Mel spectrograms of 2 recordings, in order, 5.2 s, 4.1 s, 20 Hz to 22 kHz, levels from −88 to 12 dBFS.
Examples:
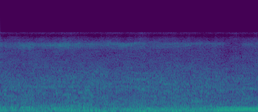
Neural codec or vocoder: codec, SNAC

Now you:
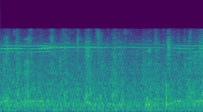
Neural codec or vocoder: none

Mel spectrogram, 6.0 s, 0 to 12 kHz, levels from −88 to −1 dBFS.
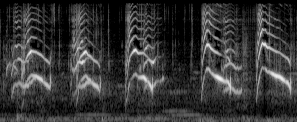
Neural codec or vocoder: none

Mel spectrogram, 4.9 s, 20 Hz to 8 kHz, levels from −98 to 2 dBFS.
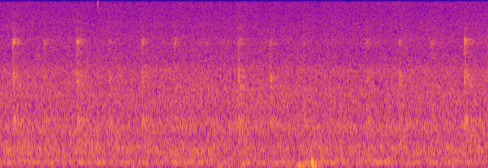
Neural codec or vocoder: vocoder, BigVGAN v2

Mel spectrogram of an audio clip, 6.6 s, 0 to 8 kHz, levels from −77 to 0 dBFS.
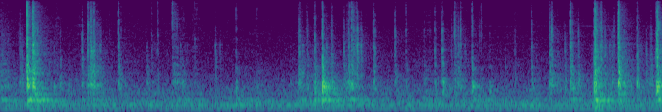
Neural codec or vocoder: none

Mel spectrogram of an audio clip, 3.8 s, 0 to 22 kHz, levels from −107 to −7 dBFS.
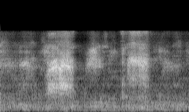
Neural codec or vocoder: codec, SNAC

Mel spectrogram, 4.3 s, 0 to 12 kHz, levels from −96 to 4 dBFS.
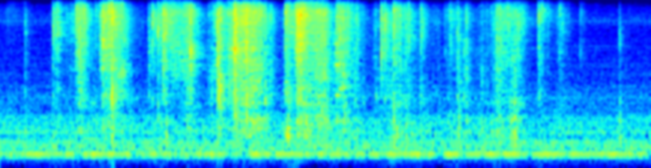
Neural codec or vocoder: none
